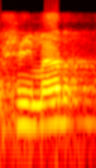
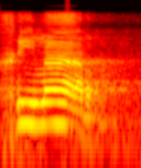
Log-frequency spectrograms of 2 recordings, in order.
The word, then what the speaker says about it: khimar: ali wasar bacanya J Keliru bukan himar khimar khimar k paham ya karena khar lain nanti kalau khimar artinya apa keledai paham ya tapi kalau khimar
